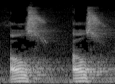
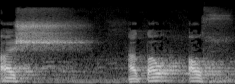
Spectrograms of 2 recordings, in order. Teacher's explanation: cara pengucapan huruf shad harus ada bunyi siulannya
